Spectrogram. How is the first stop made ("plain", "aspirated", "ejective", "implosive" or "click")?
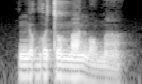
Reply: plain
